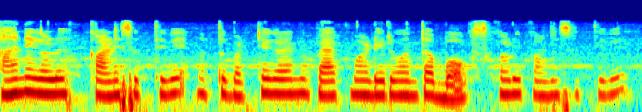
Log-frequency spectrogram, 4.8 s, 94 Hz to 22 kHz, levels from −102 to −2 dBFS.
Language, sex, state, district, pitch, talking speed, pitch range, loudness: Kannada, female, Karnataka, Koppal, 230 Hz, 110 wpm, 215-235 Hz, -14 LUFS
